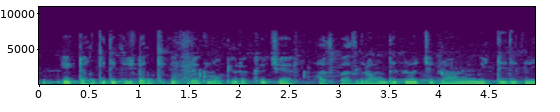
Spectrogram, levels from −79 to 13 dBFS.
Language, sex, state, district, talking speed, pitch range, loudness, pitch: Rajasthani, female, Rajasthan, Churu, 265 wpm, 150-155 Hz, -19 LUFS, 150 Hz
